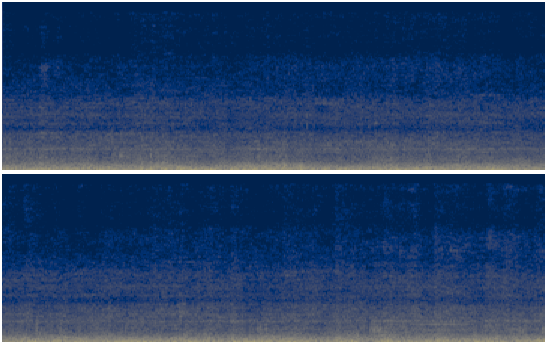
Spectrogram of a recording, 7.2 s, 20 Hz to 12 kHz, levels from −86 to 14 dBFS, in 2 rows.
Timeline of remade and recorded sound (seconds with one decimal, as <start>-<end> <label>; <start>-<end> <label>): 0.0-1.8 recorded; 1.8-2.5 remade; 2.5-7.2 recorded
